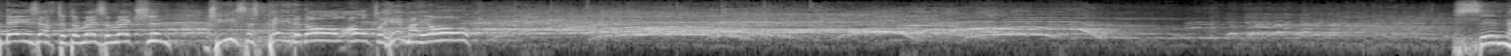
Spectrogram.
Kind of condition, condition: setting, live audience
